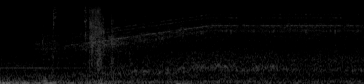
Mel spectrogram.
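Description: A pulley whirs along a zip line cable, rising in pitch.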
